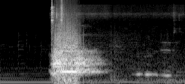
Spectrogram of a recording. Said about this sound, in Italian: Ringraziamo anche il cane di Nick che è intervenuto per questa eh, parte.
